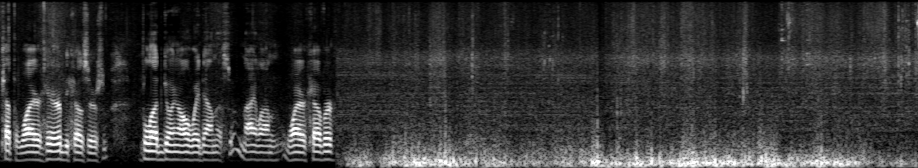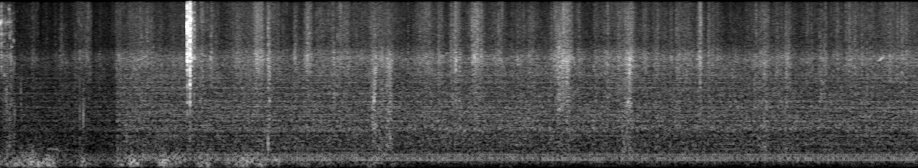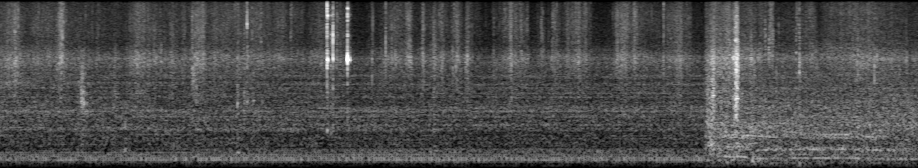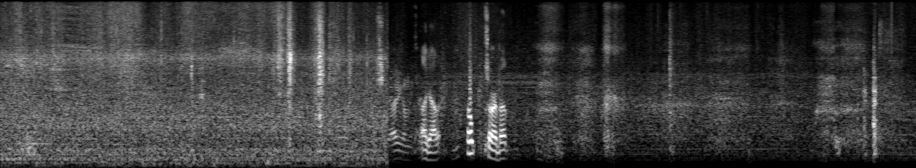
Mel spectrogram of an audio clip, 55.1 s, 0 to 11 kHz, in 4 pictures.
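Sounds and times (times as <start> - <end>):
wind rumble on microphone: 5.1 - 19.4, 38.0 - 47.2
tools clicking and scraping: 32.4 - 32.9
steady low hum: 37.8 - 47.2.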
